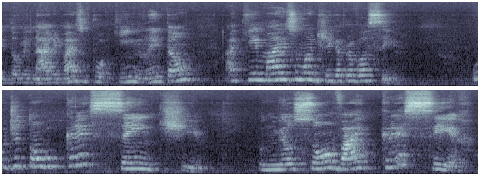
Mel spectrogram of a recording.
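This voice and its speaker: A woman teacher with a Brazilian Portuguese accent giving a video lesson to sixth graders, explaining slowly and asking the class questions as she goes. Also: medium pitch. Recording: roomy echo, voice from a distance, faint noise.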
